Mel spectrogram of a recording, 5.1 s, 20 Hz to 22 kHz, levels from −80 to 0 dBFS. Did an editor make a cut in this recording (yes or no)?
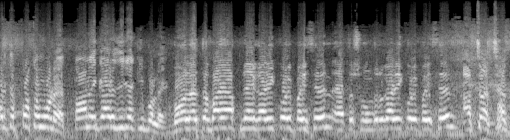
yes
